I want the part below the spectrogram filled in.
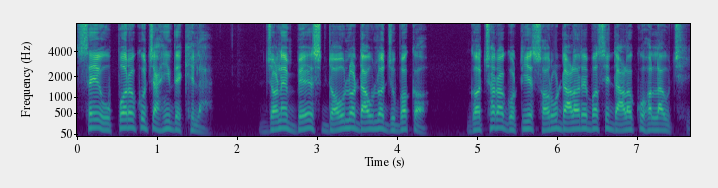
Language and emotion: Odia, neutral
